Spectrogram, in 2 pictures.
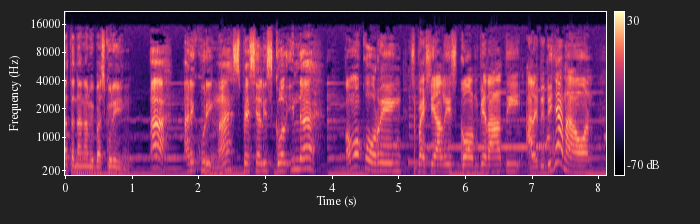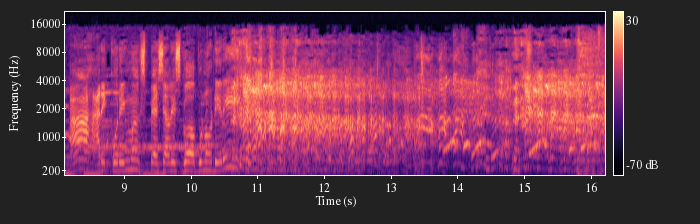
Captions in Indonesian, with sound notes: tendangan bebas kuring. Ah ari kuring mah spesialis gol indah. Komo kuring spesialis gol penalti. Ari di dinya naon? Ah ari kuring mah spesialis gol bunuh diri. [tertawa]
